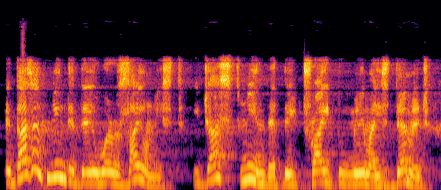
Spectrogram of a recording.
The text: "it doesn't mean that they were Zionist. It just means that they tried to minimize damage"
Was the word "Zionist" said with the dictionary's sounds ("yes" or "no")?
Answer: yes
